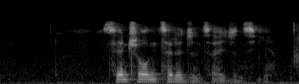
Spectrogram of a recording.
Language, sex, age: English, male, 22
